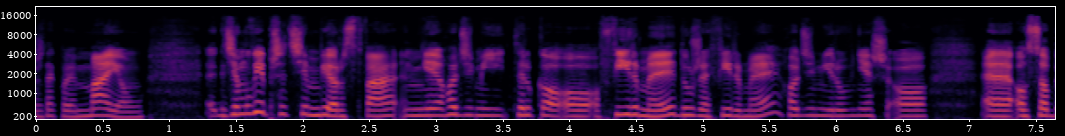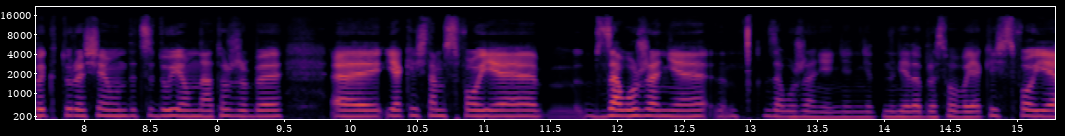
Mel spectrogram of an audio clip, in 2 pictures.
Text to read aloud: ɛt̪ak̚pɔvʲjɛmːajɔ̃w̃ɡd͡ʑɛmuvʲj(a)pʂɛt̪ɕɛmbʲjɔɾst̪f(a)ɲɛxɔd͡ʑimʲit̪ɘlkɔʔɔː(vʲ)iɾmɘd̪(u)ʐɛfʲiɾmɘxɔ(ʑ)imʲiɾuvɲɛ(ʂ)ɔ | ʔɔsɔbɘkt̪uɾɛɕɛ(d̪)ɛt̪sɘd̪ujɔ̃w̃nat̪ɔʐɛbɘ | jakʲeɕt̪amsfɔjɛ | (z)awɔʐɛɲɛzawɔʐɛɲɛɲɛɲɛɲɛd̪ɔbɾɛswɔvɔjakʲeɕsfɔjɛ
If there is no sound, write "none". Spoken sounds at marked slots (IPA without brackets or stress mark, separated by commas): ɛ, a, fʲ, u, d͡ʑ, ʂ, d̪, z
